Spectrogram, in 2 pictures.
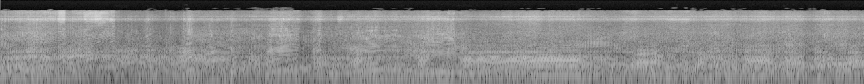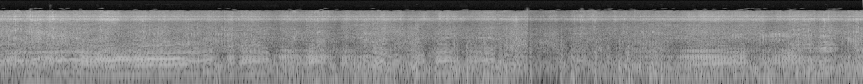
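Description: Wind buffets loudly.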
